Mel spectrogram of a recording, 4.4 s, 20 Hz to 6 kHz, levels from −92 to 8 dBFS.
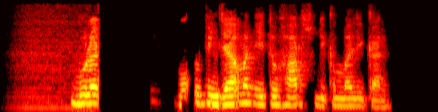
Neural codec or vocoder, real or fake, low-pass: none; real; 5.4 kHz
